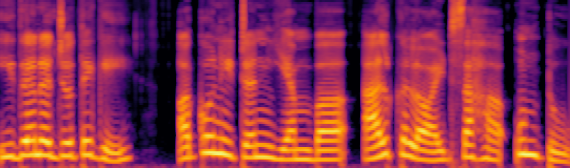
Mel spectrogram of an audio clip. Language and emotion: Kannada, neutral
